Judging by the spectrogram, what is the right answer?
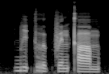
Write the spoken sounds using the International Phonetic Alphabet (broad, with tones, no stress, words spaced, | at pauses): bi˦˥ʔkrɯ˨˩k̚fe˧n kʰa˧m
